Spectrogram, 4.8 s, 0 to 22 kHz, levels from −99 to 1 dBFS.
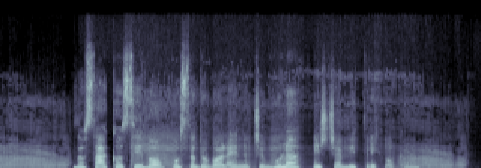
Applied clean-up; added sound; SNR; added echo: neural mask model RNNoise.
